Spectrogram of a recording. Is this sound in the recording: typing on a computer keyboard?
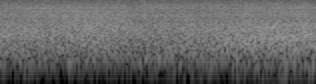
no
